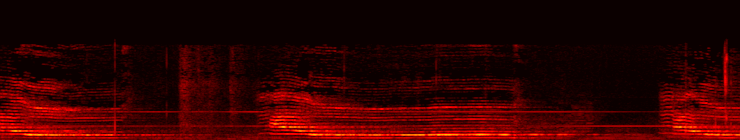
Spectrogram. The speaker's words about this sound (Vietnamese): Tiếng con mèo ở đâu kêu lên nghe não lòng kinh khủng, từng hồi quanh quẩn trong ngõ.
